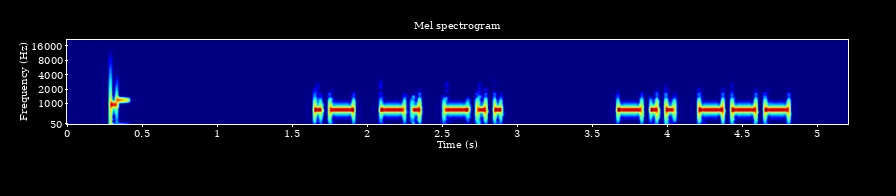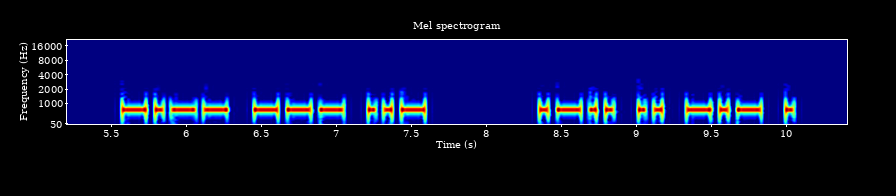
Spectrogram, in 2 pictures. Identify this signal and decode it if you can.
Morse code, heard as a keyed tone, about 21 wpm, 700 Hz. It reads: AND DO YOU LIKE
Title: 2x Word-Spacing - Sentences from Top 100 Words - 22wpm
